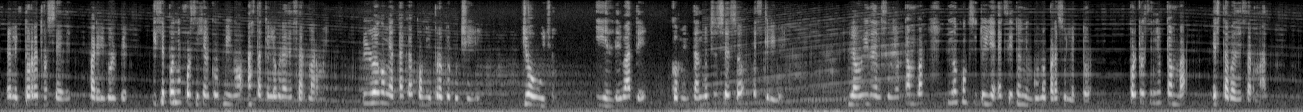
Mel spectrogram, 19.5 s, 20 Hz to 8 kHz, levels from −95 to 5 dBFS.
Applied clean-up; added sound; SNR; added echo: neural separator model SepFormer DNS4.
